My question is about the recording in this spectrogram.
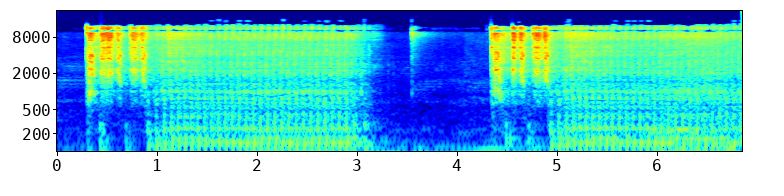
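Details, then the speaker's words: KTM Duke 200 after a new starter motor and thicker ground and positive cables: starter spins briefly and the single fires straight into an even, steady idle, twice over; normal start. "le pusimos cables mucho más gruesos para que los electrones tuvieran un libre flujo. Y acá vemos cómo prende."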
